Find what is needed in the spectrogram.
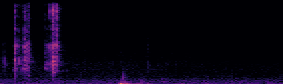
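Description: A few quiet sharp clicks of a fountain pen being uncapped and handled, then one soft dull knock about a second in.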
